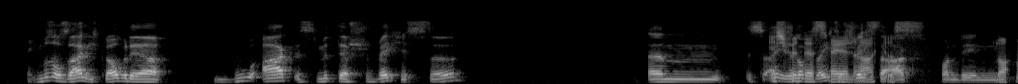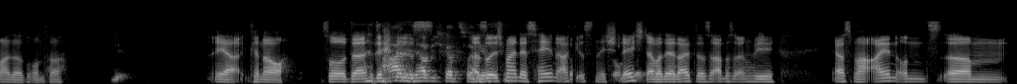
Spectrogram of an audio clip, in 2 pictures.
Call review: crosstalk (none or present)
present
